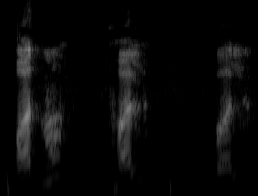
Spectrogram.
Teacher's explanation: स्वर हैं इसमें उ, व्यंजन प, फ, ब, भ, म, अर्थात पूरा पवर्ग हमारा होठ से बोला जाता है। दोनों होठ मिलते हैं जैसे प और म बोलने में। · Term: ओष्ठ वर्ण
